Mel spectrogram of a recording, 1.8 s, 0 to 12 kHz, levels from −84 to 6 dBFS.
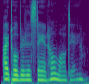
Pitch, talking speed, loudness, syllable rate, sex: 190 Hz, 305 wpm, -17 LUFS, 6.3 syllables/s, female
